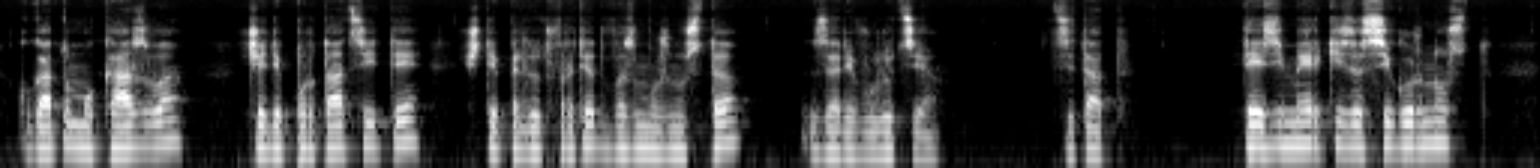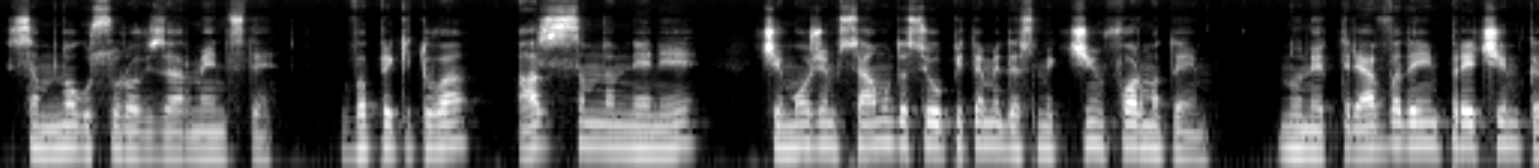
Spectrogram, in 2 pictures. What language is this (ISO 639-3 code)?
bul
